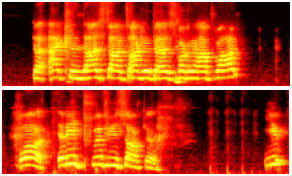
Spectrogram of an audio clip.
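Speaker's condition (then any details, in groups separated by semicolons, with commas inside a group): Down syndrome; low muscle tone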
